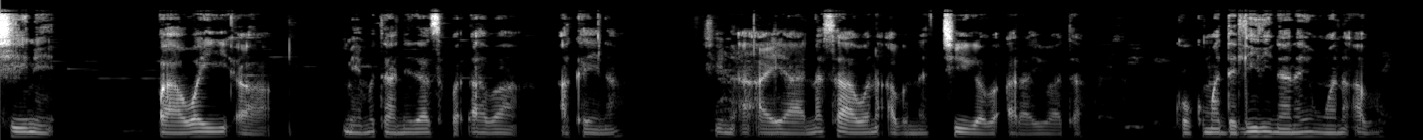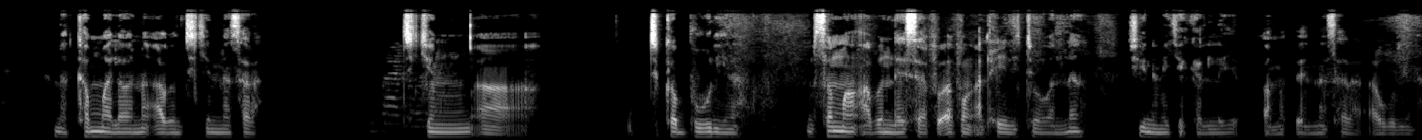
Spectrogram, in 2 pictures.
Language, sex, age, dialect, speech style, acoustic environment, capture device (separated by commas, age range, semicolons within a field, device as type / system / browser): Hausa, male, 25-34, Nigeria - Kano, relaxed; happy, silence; people talking, mobile / Android / Chrome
